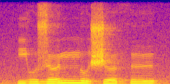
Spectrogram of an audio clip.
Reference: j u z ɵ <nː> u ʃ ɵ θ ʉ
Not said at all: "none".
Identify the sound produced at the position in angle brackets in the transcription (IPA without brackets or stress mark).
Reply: nː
